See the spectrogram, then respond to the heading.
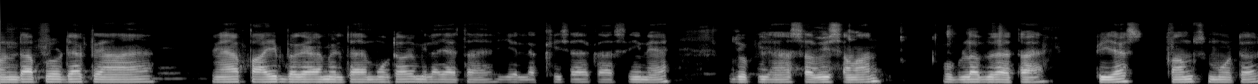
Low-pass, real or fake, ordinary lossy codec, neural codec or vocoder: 7.2 kHz; fake; none; codec, 24 kHz, 3.1 kbps, DualCodec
